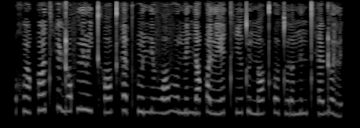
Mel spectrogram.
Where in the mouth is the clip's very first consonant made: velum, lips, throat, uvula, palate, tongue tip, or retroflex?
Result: uvula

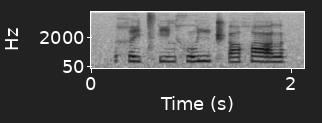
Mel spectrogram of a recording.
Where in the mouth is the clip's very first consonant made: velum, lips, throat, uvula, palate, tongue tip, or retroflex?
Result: uvula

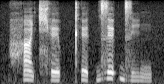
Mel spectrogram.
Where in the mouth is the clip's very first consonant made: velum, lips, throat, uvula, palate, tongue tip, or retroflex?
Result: throat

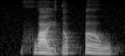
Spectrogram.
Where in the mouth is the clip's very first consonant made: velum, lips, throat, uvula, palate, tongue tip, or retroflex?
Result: throat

